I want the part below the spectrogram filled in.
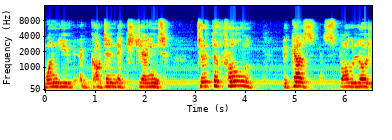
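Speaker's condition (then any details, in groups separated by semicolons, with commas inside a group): Traumatic brain injury; speech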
